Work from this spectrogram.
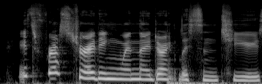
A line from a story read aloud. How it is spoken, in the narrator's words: sighs Bluey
